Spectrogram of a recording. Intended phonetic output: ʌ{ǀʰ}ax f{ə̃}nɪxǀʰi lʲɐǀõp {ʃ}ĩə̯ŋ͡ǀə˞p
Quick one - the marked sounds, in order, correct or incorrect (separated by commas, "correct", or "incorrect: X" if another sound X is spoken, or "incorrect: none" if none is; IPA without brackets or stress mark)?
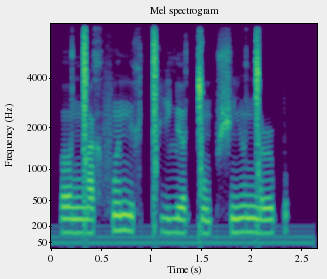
incorrect: ŋ͡ǀ, correct, correct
